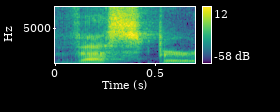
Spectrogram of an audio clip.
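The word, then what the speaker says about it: VSEPR: is based upon a theory that is called Vesper Theory and I know that it says the supper model but they pronounce it and Vesper in order to make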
